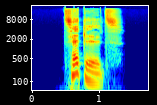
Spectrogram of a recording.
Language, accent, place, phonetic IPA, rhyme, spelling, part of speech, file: German, Germany, Berlin, [ˈt͡sɛtl̩s], -ɛtl̩s, Zettels, noun, De-Zettels.ogg
- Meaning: genitive singular of Zettel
